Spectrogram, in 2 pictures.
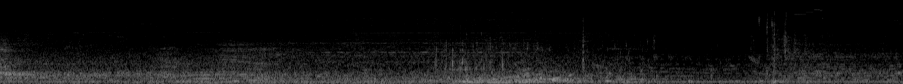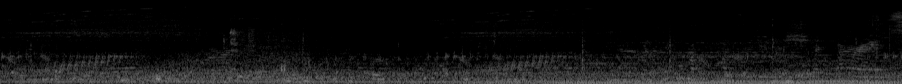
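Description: An underwater vehicle hums steadily as it glides along.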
